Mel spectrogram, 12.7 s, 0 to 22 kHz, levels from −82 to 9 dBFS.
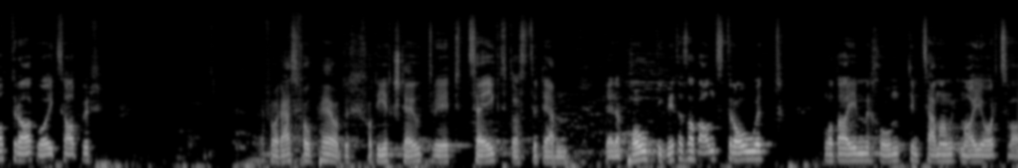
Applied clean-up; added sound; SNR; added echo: classical method Wiener filter.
